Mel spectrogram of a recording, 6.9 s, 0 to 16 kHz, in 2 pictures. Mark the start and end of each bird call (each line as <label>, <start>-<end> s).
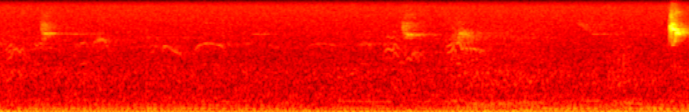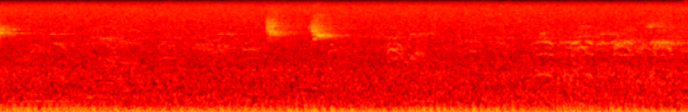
Crimson-fronted Parakeet (Psittacara finschi), 0.0-6.9 s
